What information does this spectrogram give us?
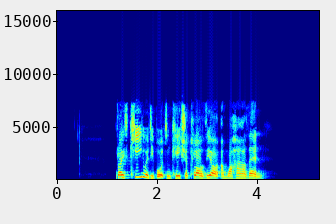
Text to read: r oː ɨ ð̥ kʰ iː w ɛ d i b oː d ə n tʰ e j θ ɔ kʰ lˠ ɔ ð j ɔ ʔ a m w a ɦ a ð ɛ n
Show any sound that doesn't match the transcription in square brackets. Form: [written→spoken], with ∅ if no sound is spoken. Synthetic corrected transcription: r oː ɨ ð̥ kʰ iː w ɛ d i b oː d ə n [tʰ→kʰ] e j [θ→ʃ] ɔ kʰ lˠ ɔ ð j ɔ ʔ a m w a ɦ a ð ɛ n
